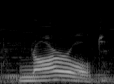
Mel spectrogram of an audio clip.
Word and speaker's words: Gnarled: Bonus: For five points each, spell the following: First, "Gnarled," meaning twisted. (buzzer) Sam? (Sam) G-N-A-R-L-E-D. (Dr. Walton) Correct, you got the silent letter.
